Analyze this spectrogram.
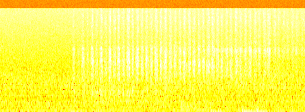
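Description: Fine-mesh sieve being shaken over a glass bowl, sifting a flour mixture through the mesh with a quick, even run of soft rasping strokes. It starts about a second and a half in and stops near the end.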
